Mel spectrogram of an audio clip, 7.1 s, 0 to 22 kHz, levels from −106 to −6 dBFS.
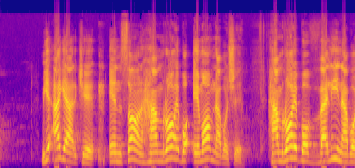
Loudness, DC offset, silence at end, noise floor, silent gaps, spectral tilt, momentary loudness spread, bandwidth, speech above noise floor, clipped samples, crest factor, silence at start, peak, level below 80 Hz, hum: -13 LUFS; under 0.1%; 0 s; -57 dBFS; none; -1 dB/octave; 9 LU; 16.5 kHz; 44 dB; 0.1%; 14 dB; 0.85 s; 0 dBFS; -58 dBFS; none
